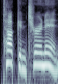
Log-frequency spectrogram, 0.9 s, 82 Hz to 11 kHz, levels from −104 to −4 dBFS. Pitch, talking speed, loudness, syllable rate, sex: 230 Hz, 275 wpm, -18 LUFS, 4.6 syllables/s, female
